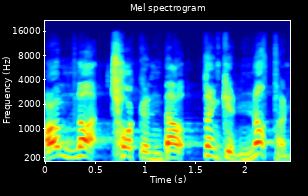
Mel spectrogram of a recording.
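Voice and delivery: put-on deep North Carolina accent. Quoting an unforgettable remark from one of his messages, in Franklin Graham's deep North Carolina accent. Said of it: "He said this in his deep North Carolina accent".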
